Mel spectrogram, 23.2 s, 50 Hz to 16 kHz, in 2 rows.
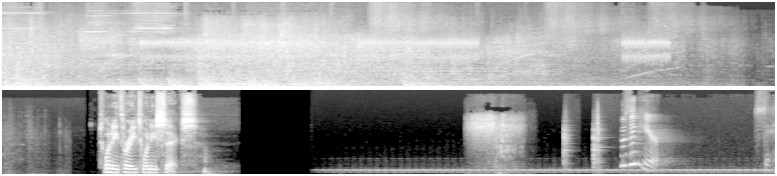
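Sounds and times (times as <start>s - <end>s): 
ship's gun batteries returning fire: 0.0s - 11.4s
speech: 13.1s - 14.8s, 20.9s - 21.6s.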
